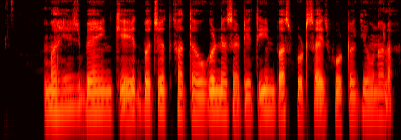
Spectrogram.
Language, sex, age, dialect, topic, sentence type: Marathi, male, 25-30, Northern Konkan, banking, statement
